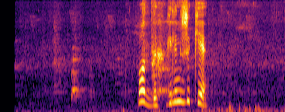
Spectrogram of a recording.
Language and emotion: Russian, positive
